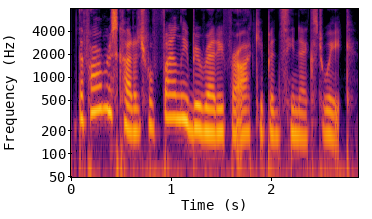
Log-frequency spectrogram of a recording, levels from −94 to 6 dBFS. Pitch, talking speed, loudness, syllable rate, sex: 230 Hz, 230 wpm, -17 LUFS, 7.4 syllables/s, female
